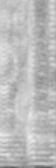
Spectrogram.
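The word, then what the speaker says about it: الحمد: প্রতিপালক বা মালিক আচ্ছা এখানে আলহামদু কেমন করে উচ্চারণ করেছেন গলার কোথা থেকে মাঝখান থেকে না আচ্ছা আলহামদু অর্থ সমস্ত প্রশংসা যদি কেউ বলে আলহামদুলিল্লাহ অর্থ কি হবে অর্থ উল্টে যাবে অর্থ হবে সমস্ত নিন্দা আল্লাহর জন্য নাউজুবিল্লাহ যিনি বিশ্বজাহানের রব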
